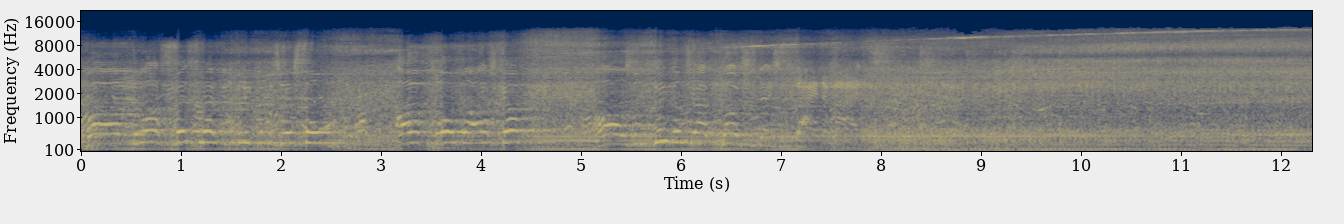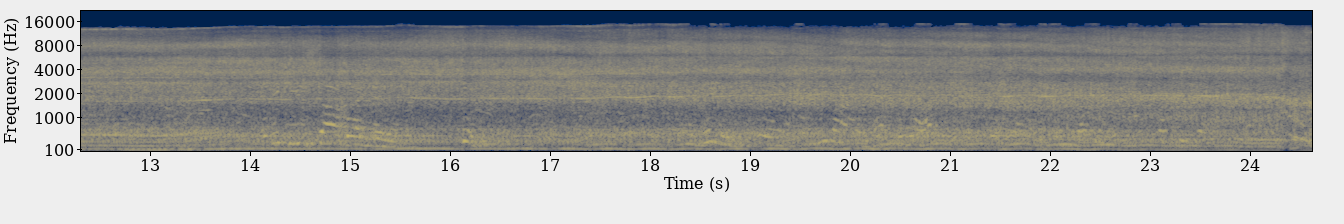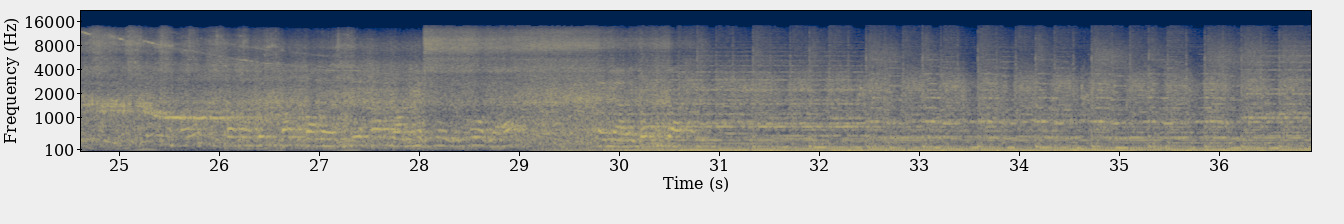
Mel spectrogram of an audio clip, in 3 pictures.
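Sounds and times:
diesel tractor engine: 0.0 - 36.9
high climbing whine: 0.0 - 36.9.

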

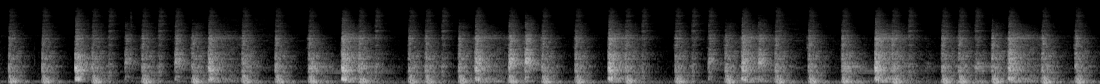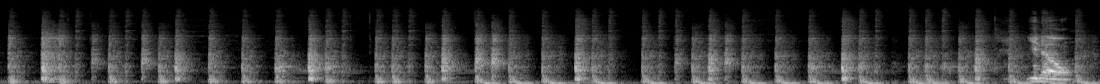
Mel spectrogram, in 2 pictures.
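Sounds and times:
drum machine beat: 0.0 - 22.0.

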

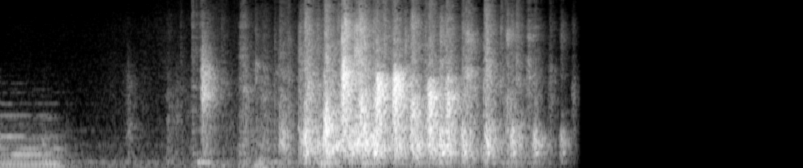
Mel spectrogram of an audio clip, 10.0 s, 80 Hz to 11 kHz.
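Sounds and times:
audience applauding: 2.5 - 7.3.

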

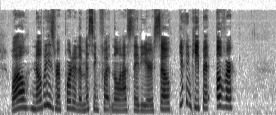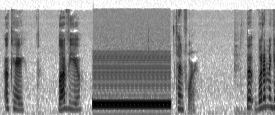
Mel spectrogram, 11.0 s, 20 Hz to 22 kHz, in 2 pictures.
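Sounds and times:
telephone dial tone: 7.4 - 9.0.

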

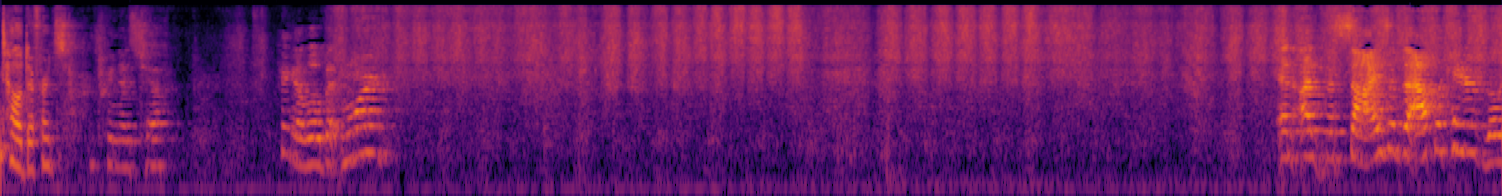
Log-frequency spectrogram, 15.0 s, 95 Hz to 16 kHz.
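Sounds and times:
sponge rubbing on leather: 2.2 - 15.0.

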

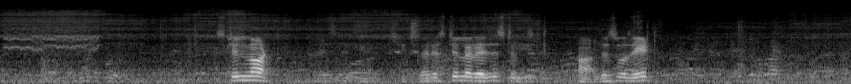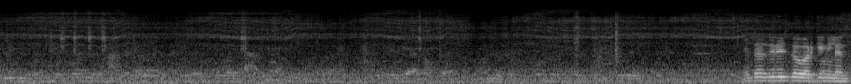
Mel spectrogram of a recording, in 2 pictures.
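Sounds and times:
dental handpiece whirring: 0.0 - 6.5, 7.8 - 17.0
faint distant voices: 0.0 - 17.0.

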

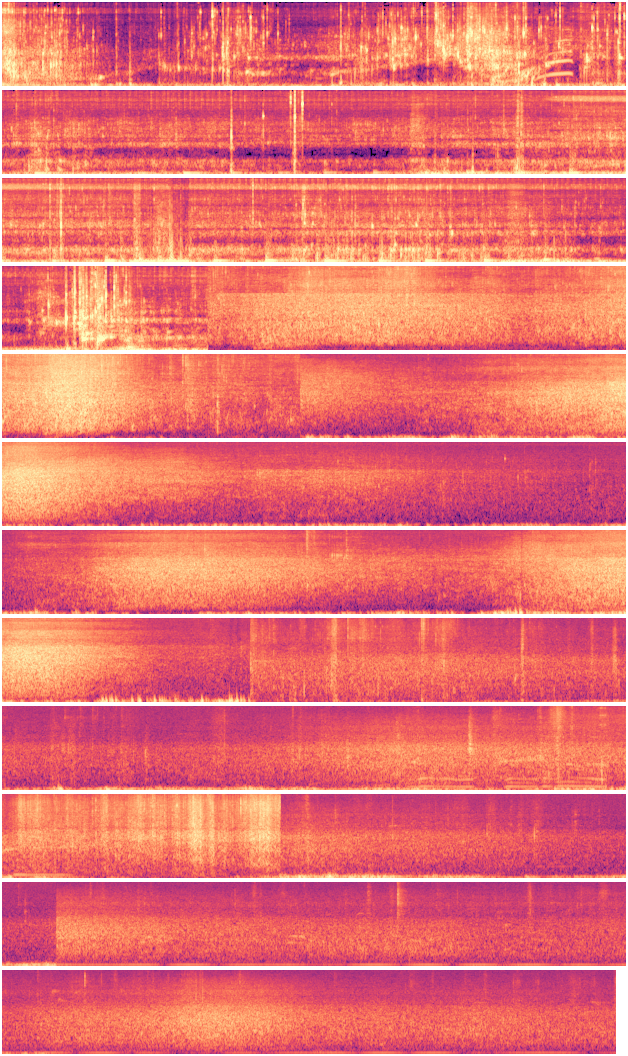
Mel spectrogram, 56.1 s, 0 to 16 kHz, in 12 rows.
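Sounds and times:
sea water sloshing and splashing: 0.0 - 21.5
small waves washing onto beach: 0.0 - 27.6, 28.2 - 37.7, 39.4 - 46.5, 47.2 - 56.0.

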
